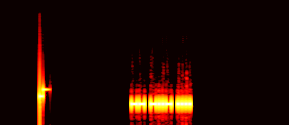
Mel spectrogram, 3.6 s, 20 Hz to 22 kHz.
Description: Morse code, heard as a keyed tone, about 48 wpm, 700 Hz. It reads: MXH
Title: USA Call Sign Postfixes - 3 Letters 50wpm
